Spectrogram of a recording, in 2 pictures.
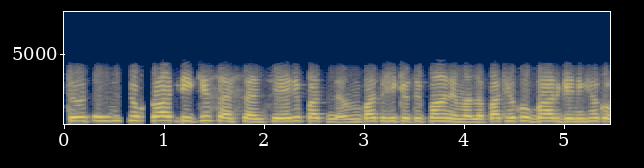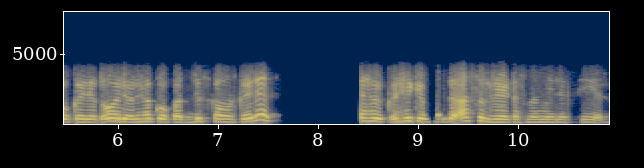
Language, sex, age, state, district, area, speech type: Kashmiri, female, 30-45, Jammu and Kashmir, Anantnag, rural, conversation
